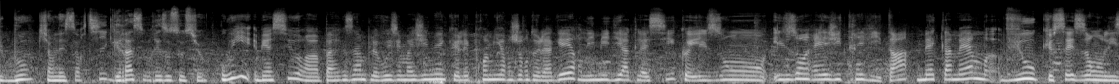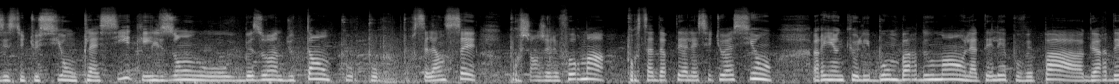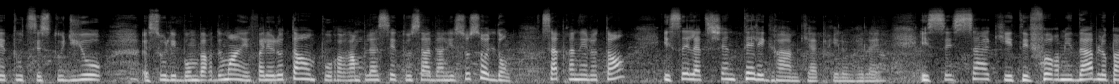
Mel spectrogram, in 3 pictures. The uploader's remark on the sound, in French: En direct du Forum mondial Normandie Pour La Paix. Pour couvrir l'événement, Phénix a délocalisé son studio le temps d'une émission spéciale (1h) en direct de l'Abbaye aux Dames.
